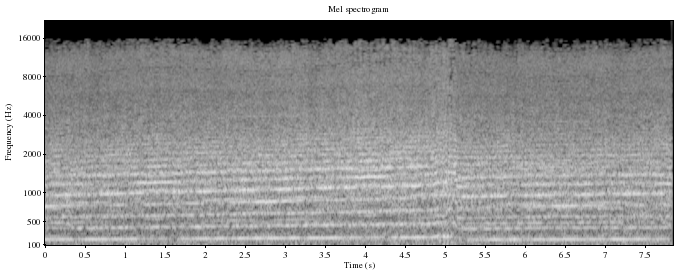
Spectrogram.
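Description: A race car engine drones steadily at high revs, heard from inside the car.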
